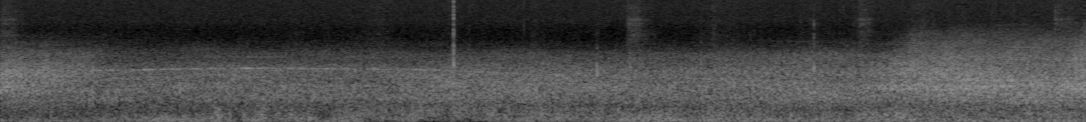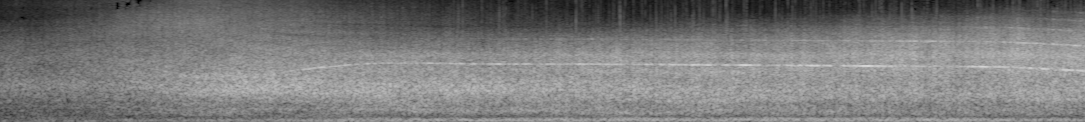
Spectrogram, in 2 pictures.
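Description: A jet airliner roars, growing steadily louder and closer.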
